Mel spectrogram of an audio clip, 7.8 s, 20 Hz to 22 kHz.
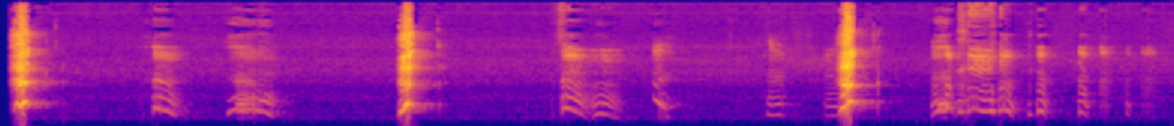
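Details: Hiccups in a little child who laughs at them; three sharp hiccups about every three seconds, roughly 20 a minute, with giggling and babbling between.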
